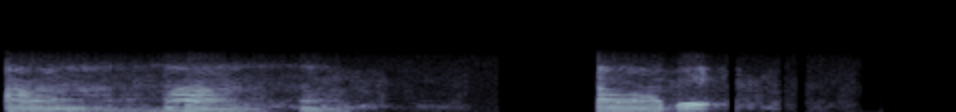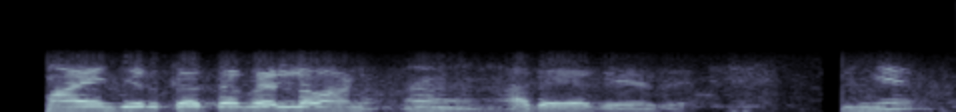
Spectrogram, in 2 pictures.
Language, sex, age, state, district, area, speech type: Malayalam, female, 60+, Kerala, Alappuzha, rural, conversation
